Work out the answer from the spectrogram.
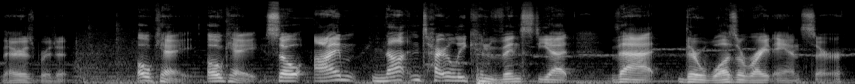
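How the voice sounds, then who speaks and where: Brief: let's play guy, bright animated voice, talks things through, light music behind. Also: on the low side, slow pace. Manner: chatty, musing, unsure. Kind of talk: casual gameplay commentary.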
